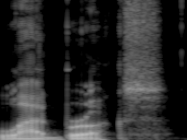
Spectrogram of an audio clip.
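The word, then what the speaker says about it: Ladbrokes: Angela's telling me it's pronounced Lad Brooks.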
